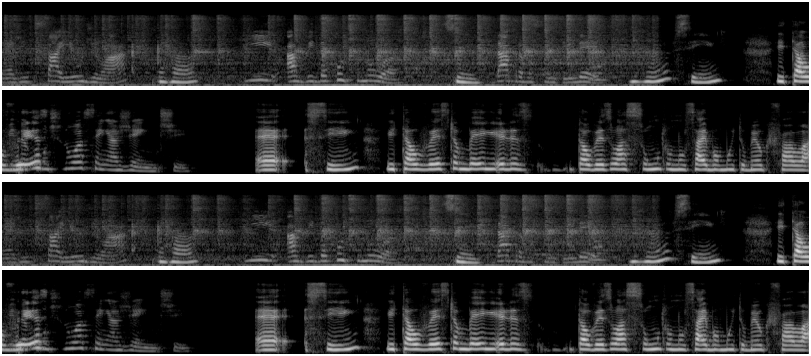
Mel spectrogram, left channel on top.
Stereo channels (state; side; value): normal; both; correlation 0.77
